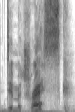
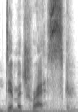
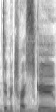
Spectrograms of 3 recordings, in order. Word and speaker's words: Dimitrescu: at work so i know romanian names um di matresque is actually how it's pronounced so big tall big boob lady is lady dimitressk that is how dimitresque is pronounced a lot of people are saying dimitrescu i've i've been saying dimatrescu because that's what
